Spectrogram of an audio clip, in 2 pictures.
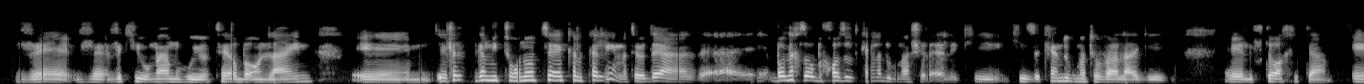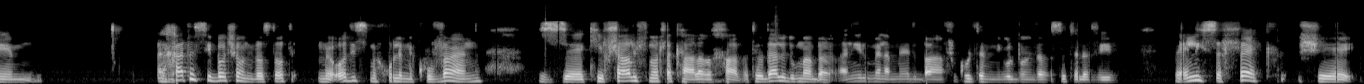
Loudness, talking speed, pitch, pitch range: -18 LUFS, 120 wpm, 130 Hz, 120-165 Hz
